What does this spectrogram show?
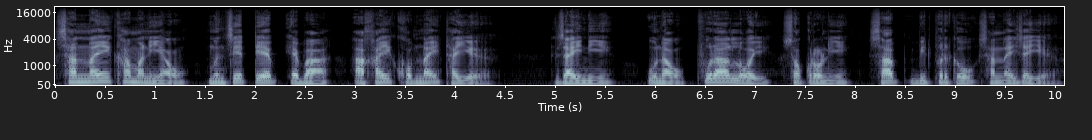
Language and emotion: Bodo, neutral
